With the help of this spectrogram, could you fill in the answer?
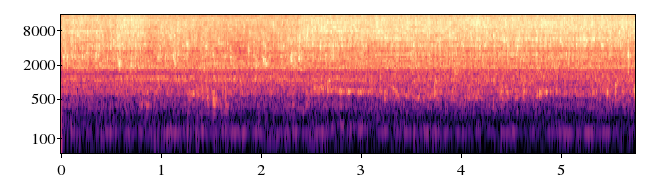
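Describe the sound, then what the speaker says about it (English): Running tap water pours steadily over a freshly metal-plated part being rinsed at a sink, a continuous close hiss of flowing water with no talk. "So alright, so I'm going to rinse it off here."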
